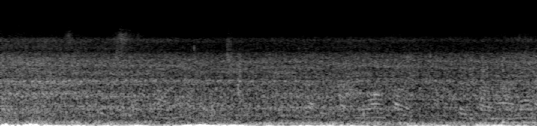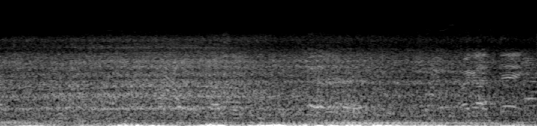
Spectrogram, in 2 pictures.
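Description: Pickup truck engine running steadily under load as it pulls a pontoon boat on its trailer up the boat ramp, a low rumble with tyre and road noise.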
